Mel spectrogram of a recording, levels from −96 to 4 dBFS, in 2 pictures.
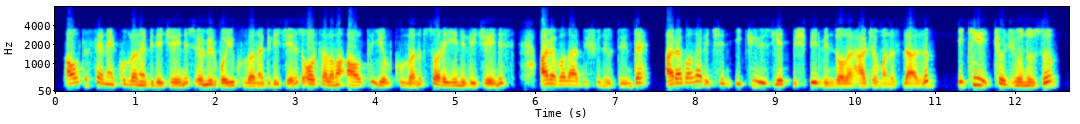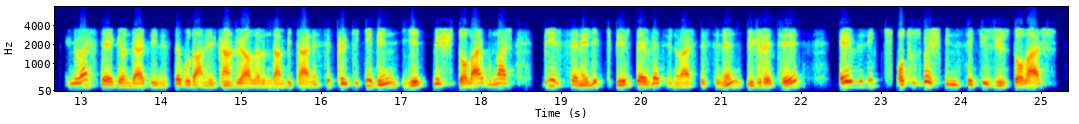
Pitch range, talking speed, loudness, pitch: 110-165 Hz, 110 wpm, -16 LUFS, 130 Hz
